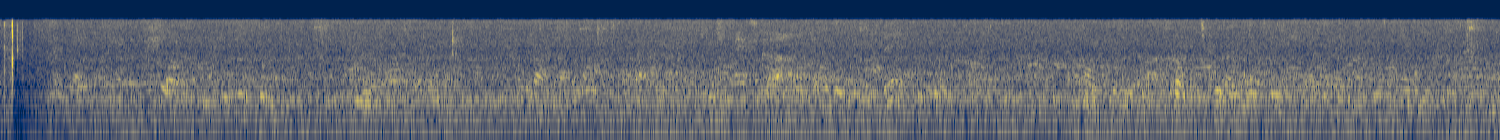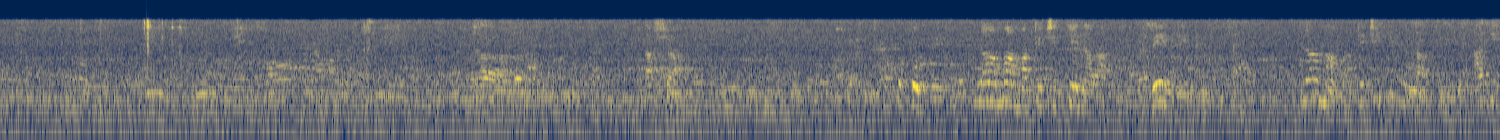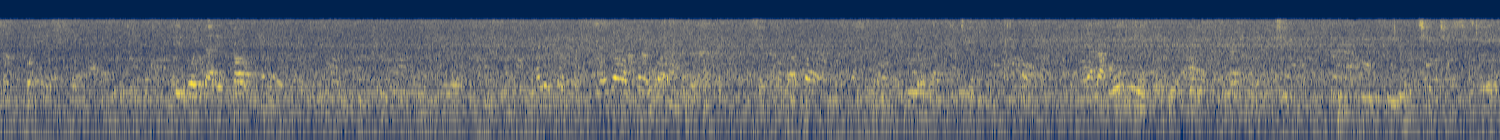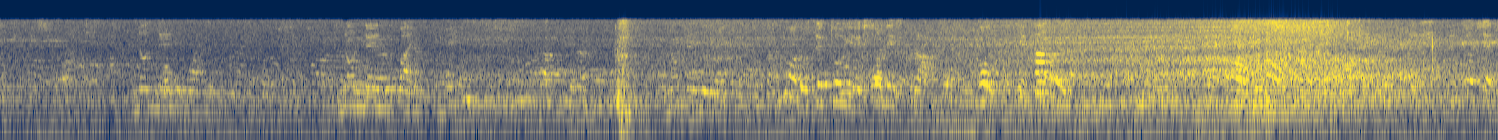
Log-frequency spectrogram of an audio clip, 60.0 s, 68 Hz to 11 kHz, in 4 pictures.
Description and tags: ambience in bars, restaurants and cafés in Puglia, Southern Italy. recorded on a Canon SX110, Bari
